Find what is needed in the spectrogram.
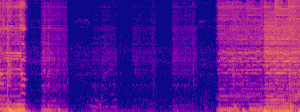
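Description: Music from an FM car radio cuts out about half a second in as the tuner is stepped to the next frequency, leaving near silence for almost four seconds. Music from the newly tuned station, with guitar, comes back in near the end.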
